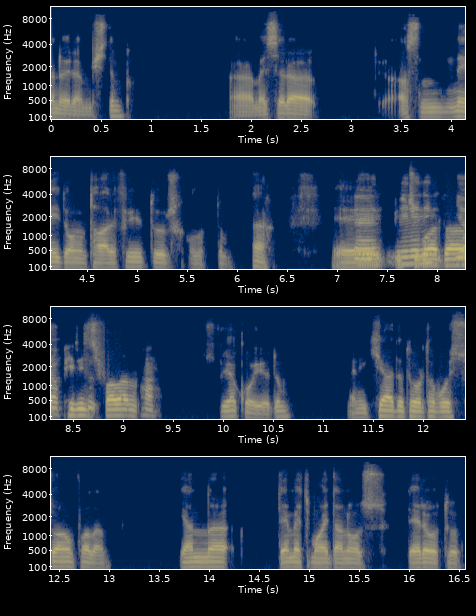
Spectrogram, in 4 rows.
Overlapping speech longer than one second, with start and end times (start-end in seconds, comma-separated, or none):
7.2-8.8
